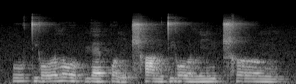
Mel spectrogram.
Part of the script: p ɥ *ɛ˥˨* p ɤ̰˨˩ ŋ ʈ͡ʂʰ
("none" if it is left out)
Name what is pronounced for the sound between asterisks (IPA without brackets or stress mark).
ɛ˨˦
